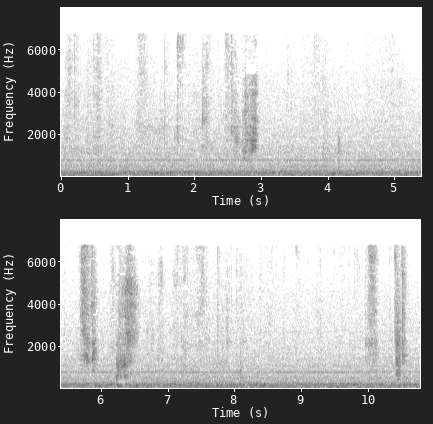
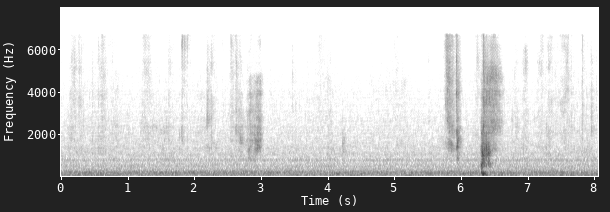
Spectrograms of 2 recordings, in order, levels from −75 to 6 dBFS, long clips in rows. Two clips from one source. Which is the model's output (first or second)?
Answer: second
